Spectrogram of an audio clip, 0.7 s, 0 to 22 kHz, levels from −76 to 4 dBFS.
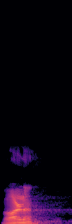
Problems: echo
